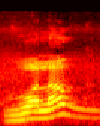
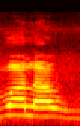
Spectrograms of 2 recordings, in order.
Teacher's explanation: জিহ্বার গোড়ার কিনারা উপরের মাড়ি দাঁতের গোড়ার সঙ্গে লাগাই বলবেন, ঠিক মোটাই হবে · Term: 7 নম্বর মাখরাজ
